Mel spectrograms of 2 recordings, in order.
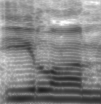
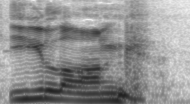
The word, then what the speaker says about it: Elon: Yeah, but Jim also called Elon Musk Elong.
